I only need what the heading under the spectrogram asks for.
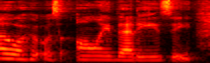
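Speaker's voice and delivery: normal talking voice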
